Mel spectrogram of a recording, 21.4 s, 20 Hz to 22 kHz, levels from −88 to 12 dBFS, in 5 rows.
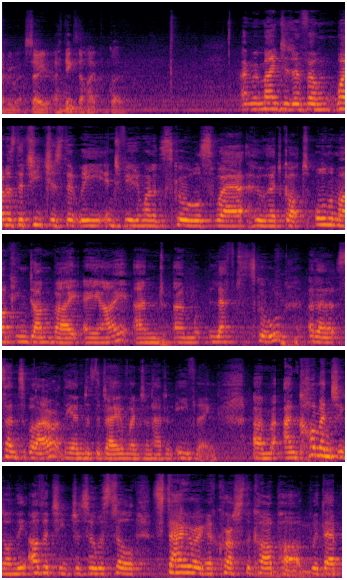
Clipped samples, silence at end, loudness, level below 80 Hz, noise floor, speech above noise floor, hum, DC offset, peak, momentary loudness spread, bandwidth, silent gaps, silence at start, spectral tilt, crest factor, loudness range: under 0.1%; 0 s; -20 LUFS; -54 dBFS; -43 dBFS; 24 dB; none; under 0.1%; -4 dBFS; 11 LU; 16.5 kHz; none; 0 s; -5 dB/octave; 16 dB; 5 LU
